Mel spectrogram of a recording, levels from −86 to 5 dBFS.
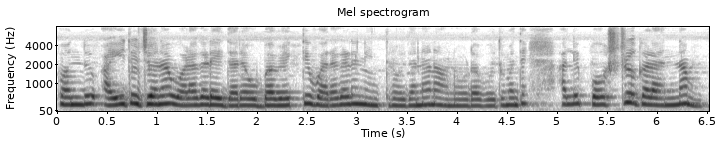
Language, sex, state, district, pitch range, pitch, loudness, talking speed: Kannada, female, Karnataka, Koppal, 235-280 Hz, 255 Hz, -19 LUFS, 155 wpm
